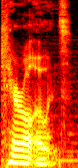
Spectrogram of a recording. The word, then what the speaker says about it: Terrell Owens: He said, as long as you pronounce my name with 1 syllable instead of 2, we're good. It's Terrell, not Terrell.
